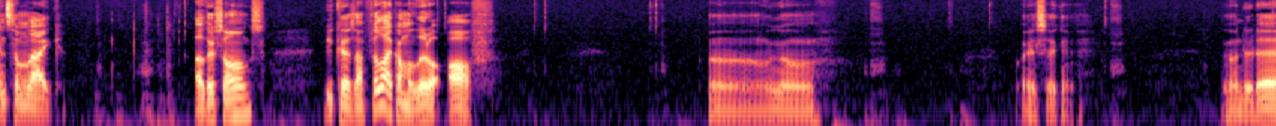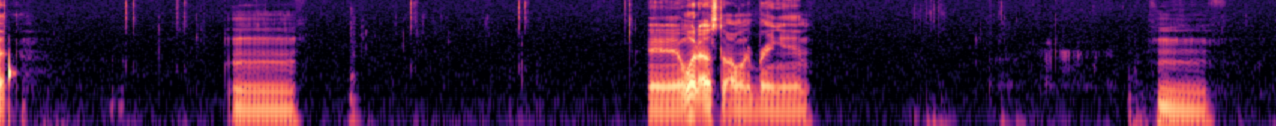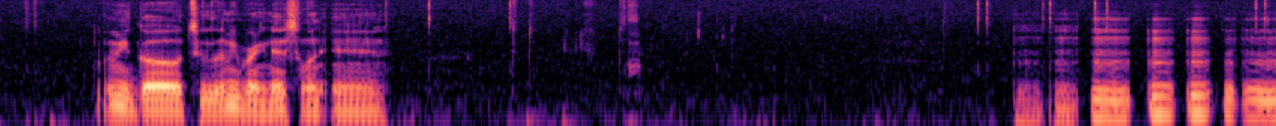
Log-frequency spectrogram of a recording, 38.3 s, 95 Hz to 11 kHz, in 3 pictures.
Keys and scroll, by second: 22.1 super+Tab.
